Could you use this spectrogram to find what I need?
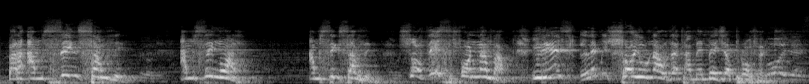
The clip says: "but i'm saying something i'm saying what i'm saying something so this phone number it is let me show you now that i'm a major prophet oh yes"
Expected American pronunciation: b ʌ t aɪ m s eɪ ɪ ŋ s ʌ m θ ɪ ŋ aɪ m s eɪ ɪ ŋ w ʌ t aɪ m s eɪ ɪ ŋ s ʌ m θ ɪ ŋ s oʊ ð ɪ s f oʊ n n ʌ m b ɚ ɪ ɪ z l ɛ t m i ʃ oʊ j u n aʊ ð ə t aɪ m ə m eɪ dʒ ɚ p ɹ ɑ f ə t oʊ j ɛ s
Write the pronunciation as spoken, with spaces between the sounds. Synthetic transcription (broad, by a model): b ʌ t aɪ m s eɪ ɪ ŋ s ʌ m θ ɪ ŋ aɪ m s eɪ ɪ ŋ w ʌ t aɪ m s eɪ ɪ ŋ s ʌ m θ ɪ ŋ s oʊ ð ɪ s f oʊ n n ʌ m b ɚ ɪ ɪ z l ɛ t m i ʃ oʊ j u n aʊ ð ə t aɪ m ə m eɪ dʒ ɚ p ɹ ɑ f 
